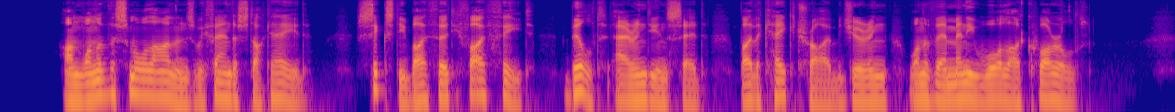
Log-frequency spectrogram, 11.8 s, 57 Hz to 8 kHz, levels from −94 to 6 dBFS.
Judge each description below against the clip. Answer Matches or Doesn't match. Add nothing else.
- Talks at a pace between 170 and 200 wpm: Doesn't match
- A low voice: Matches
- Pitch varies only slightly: Doesn't match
